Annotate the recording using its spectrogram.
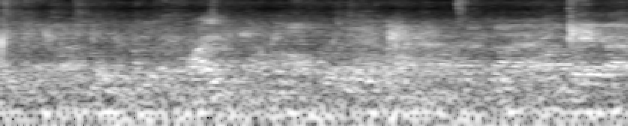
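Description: Billiard balls clack against each other.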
